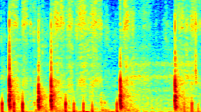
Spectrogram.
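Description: Chalk writing on a blackboard: an uneven run of small taps and short scratches as a word is written out.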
